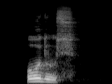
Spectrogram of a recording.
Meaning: 1. fresh water (water with little salt) 2. soft water
- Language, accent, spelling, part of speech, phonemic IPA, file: French, France, eau douce, noun, /o dus/, LL-Q150 (fra)-eau douce.wav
